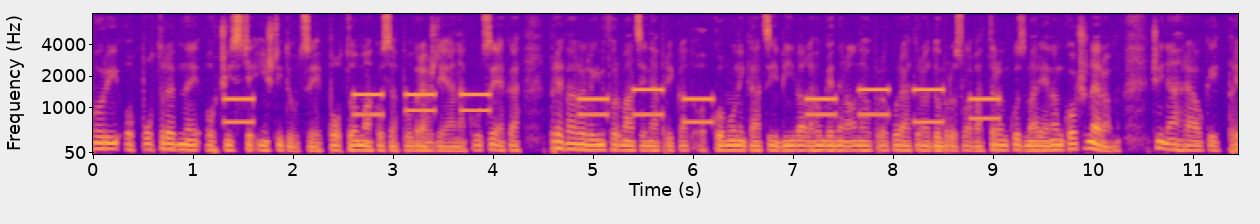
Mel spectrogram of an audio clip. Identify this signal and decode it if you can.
DTMF, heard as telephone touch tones, dialled by hand, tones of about 290 ms, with speech in Slovak. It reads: 1 800 791 7934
